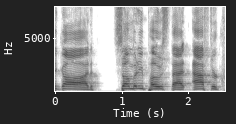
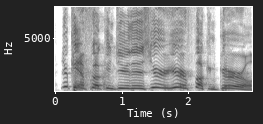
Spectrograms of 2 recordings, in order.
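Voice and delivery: obnoxious, pitched-up jerk guy voice; 5 semitones higher than usual. Acting out an imagined movie scene: imitating a jerk guy. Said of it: "some, like, fucking jerk guy who's like".

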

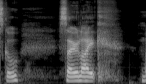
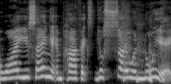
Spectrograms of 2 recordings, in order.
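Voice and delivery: high, put-on annoyed, fed-up, exasperated tone; 9 semitones higher than usual. Retelling an earlier reply to an annoying student: retelling own exasperated reply. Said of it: "And I'm just like".

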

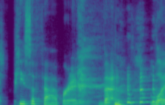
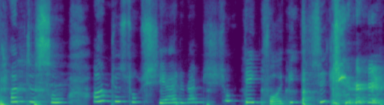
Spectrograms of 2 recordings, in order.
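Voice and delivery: put-on old man voice, much higher, slower; 10 semitones higher than usual. Mocking the Muppet film's Tiny Tim, Tiny Tim old-man voice. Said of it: "he's talking like an 86-year-old man".

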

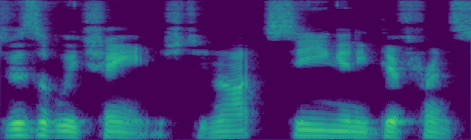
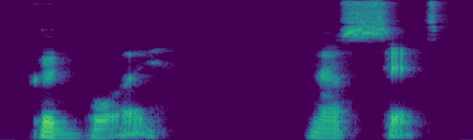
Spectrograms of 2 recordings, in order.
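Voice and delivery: private, confidential tone for one listener only; 3 semitones lower than usual. Speaker retells what she said, very quiet, barely heard. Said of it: "Very quietly. So quiet that you only barely hear her".

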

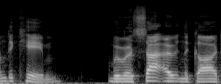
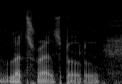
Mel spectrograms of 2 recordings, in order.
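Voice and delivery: breathy near-whisper, line breathed out; 12 dB quieter than usual. Announcing and doing a Vin Diesel impression. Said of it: "Vin Diesel".

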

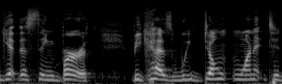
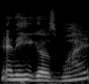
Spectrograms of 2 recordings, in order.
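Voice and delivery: normal talking voice

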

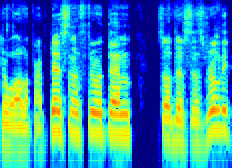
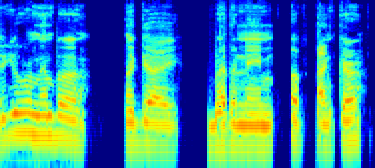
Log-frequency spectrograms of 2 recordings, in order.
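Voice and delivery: voice lowered slightly, a little lower than before. Asking someone whether they remember a guy named Anchor, voice lowered a little. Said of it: "I kind of lower my voice a little bit".

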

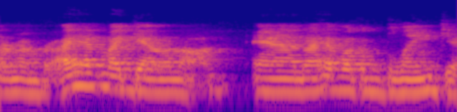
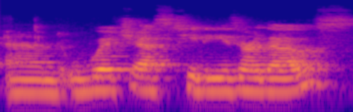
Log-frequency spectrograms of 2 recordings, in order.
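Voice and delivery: ordinary delivery

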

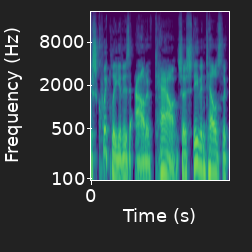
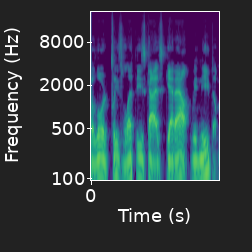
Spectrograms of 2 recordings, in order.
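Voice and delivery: put-on reverent, prayerful tone, lower pitch; 4 semitones lower, 3 dB quieter than usual. Retelling a book scene where Reed prays for ships: imitating Reed praying reverently. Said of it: "I love this reverential moment for Reed".

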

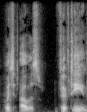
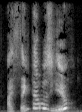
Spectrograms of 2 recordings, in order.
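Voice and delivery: very high pitch, slow, dragged out, sounding unsure. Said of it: "people leave voicemails like".

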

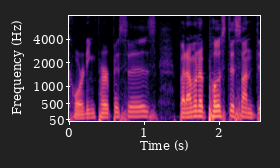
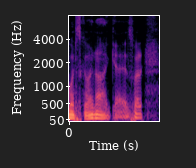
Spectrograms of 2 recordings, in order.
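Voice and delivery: lower, put-on sleepy, groggy voice; 3 semitones lower than usual. Imitating Larry woken from sleep by a phone call: imitating sleepy Larry. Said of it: "he's asleep right now. He's like".

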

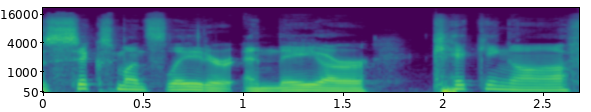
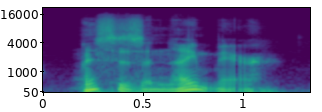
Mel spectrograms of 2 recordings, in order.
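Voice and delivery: mock mildly inconvenienced tone, much lower pitch; 6 semitones lower, 4 dB quieter than usual. Retelling the mayor's reaction to a student on fire, mimicking mild inconvenience. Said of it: "He says it very much like that. He says it like he got to Avis rent a car and they didn't have any cars left".

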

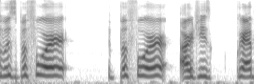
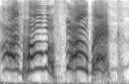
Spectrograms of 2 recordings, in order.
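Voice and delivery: put-on scream, much higher, louder; 12 semitones higher, 13 dB louder than usual. Recapping a scene where Penelope bursts into the room, screaming as Penelope. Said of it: "She screams".

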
